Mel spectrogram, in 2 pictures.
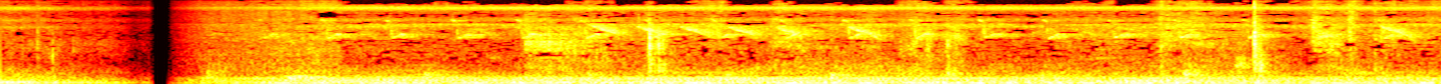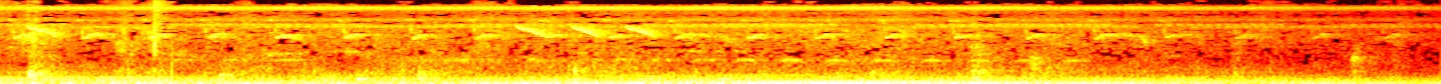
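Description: Small birds chirping in a rapid series of short, falling chirps over a low steady rumble. The sound cuts out briefly about a second in.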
